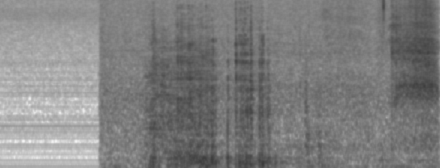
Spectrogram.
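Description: A man speaks through a microphone in a large hall.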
